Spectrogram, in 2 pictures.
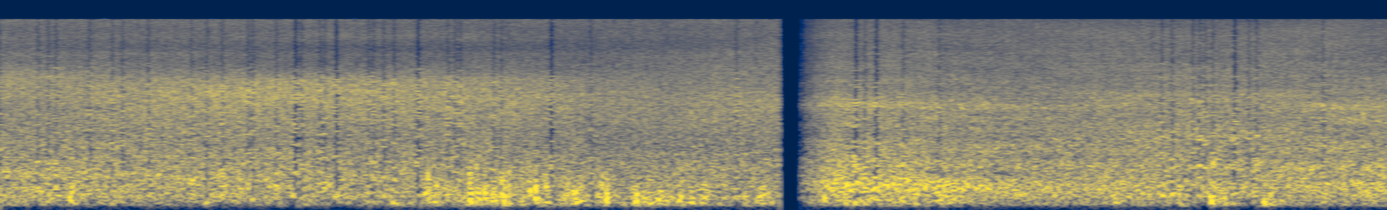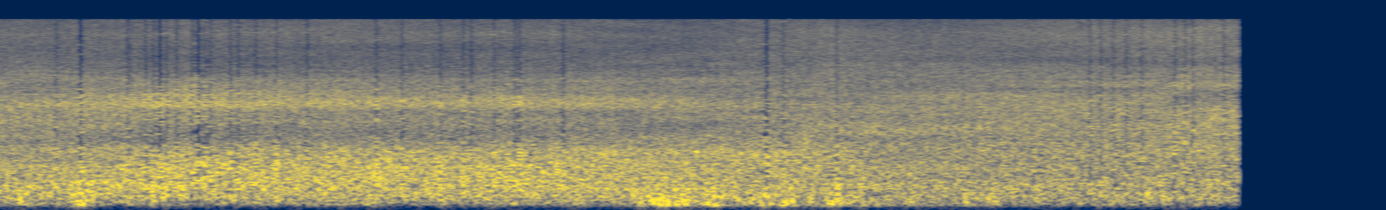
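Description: Loud, steady rush of whitewater as a spring-fed stream pours down a cascade close by. The sound breaks off for a split second about six and a half seconds in, then goes on unchanged.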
